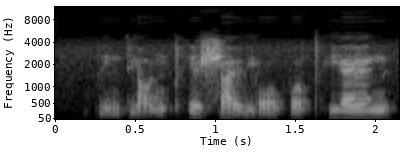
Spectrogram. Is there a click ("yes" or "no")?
no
